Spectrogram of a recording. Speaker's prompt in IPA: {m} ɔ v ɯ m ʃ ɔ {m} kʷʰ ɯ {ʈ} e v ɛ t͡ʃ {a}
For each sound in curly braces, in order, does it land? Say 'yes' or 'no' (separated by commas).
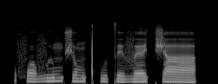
no, yes, no, yes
